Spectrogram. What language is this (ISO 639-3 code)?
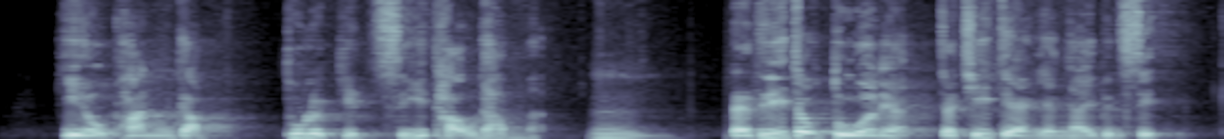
tha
